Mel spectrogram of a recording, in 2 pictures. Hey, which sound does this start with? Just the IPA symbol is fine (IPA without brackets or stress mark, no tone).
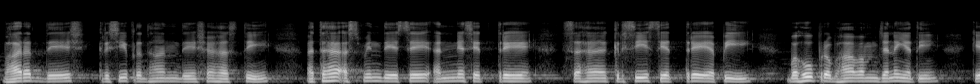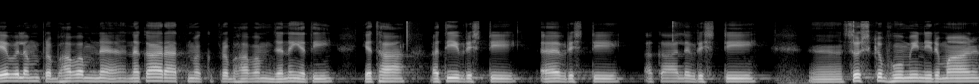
bʱ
